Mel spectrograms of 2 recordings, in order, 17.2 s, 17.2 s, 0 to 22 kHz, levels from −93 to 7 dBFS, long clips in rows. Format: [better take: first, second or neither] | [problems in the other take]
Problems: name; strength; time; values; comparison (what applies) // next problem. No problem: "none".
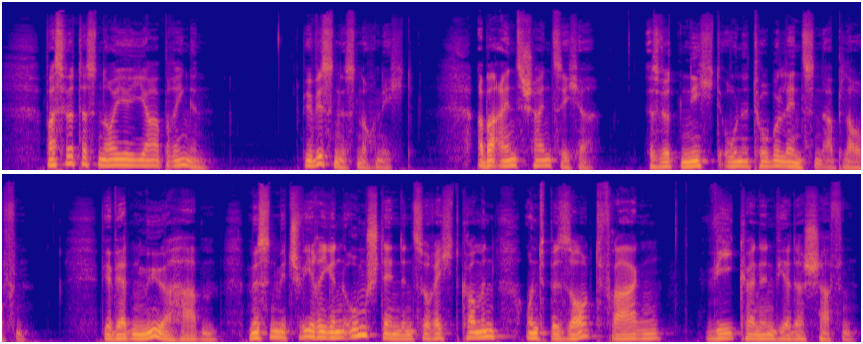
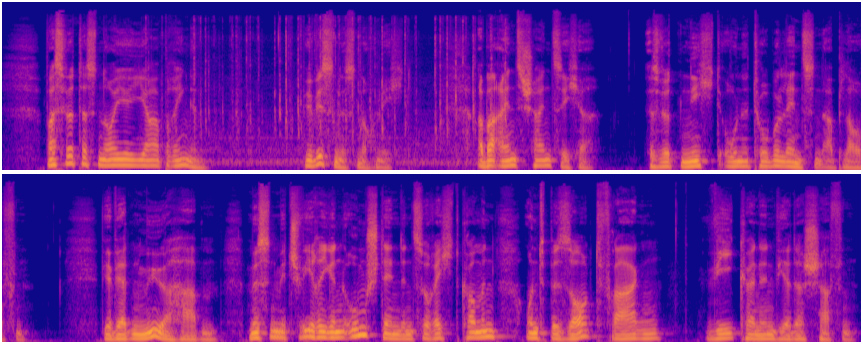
first | keyboard typing; faint; from 1.5 to 5 s; peak 15 dB below the speech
